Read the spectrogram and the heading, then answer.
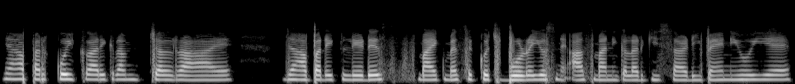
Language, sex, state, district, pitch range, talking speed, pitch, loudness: Hindi, female, Chhattisgarh, Jashpur, 210-230 Hz, 195 wpm, 220 Hz, -18 LUFS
